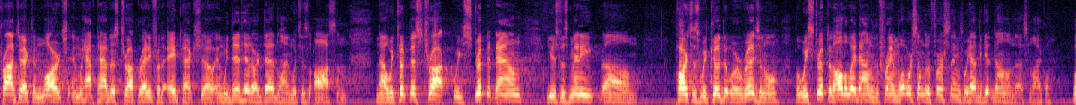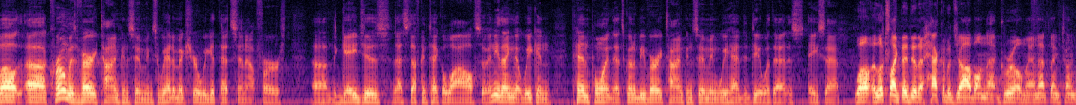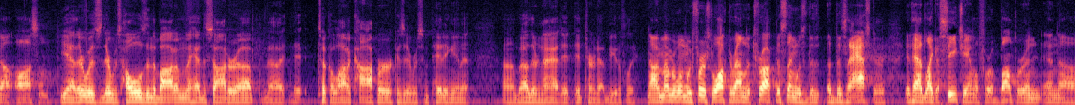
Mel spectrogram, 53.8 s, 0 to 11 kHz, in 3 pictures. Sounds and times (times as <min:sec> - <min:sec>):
Speech: 0:00.0 - 0:10.6, 0:11.2 - 0:53.7.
